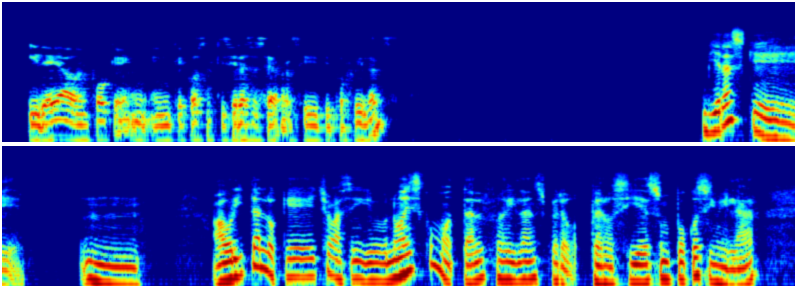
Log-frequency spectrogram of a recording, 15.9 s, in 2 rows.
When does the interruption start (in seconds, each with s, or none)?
none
